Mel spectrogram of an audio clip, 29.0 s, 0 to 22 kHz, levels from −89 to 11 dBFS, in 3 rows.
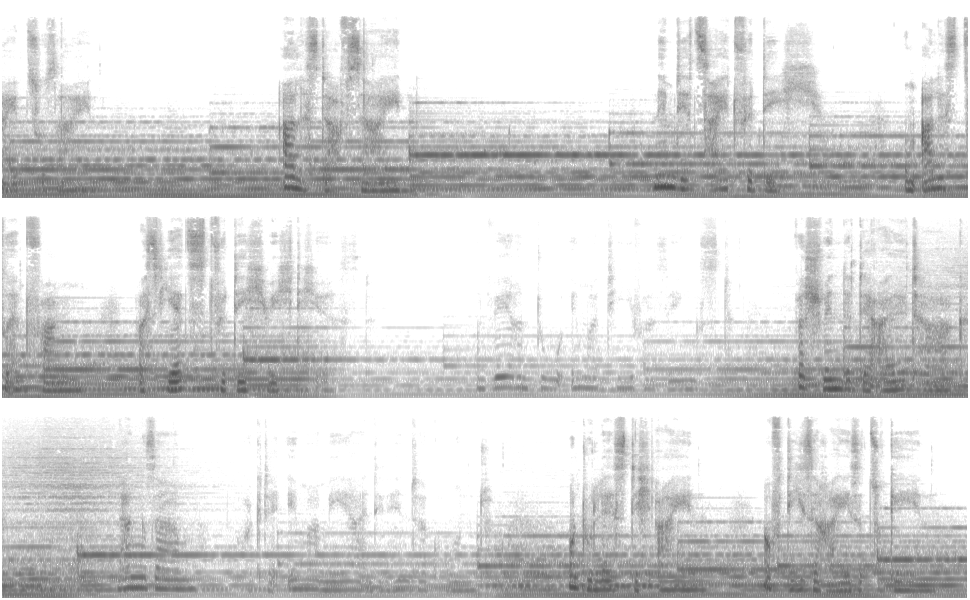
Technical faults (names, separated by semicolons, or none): zipper noise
